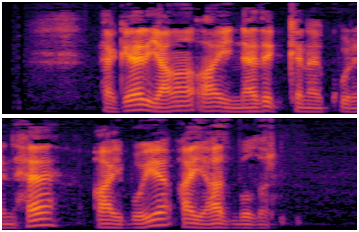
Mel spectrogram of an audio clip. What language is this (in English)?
Bashkir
